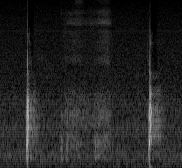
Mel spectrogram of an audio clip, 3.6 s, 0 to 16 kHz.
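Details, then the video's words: Gucci, a small 11.5-year-old pet dog with an upset stomach, hiccuping indoors: two short, sharp bark-like hiccups about two and a half seconds apart, with faint soft sounds between them in a quiet room. "My Dog Gucci w/the hiccups."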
